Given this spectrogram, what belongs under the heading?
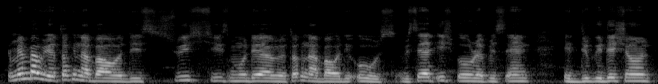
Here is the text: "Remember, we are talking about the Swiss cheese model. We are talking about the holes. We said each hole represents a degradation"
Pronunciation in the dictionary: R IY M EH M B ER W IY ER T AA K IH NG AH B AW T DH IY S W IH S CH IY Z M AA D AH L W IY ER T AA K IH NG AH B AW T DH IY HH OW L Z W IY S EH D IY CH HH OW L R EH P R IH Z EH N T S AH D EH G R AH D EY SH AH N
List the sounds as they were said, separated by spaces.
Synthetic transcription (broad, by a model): R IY M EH M B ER W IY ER T AA K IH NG AH B AW T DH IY S W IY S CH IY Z M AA D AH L W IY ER T AA K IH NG AH B AW T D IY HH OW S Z W IY S EH D IY CH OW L R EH P R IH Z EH N T AH D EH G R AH D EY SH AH N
